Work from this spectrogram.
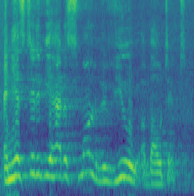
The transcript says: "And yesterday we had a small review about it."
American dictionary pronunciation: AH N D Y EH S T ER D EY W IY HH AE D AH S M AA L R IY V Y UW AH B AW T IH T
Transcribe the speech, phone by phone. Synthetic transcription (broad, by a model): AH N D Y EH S T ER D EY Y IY HH AE D AH S M AA L R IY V Y UW AH B AW T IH T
